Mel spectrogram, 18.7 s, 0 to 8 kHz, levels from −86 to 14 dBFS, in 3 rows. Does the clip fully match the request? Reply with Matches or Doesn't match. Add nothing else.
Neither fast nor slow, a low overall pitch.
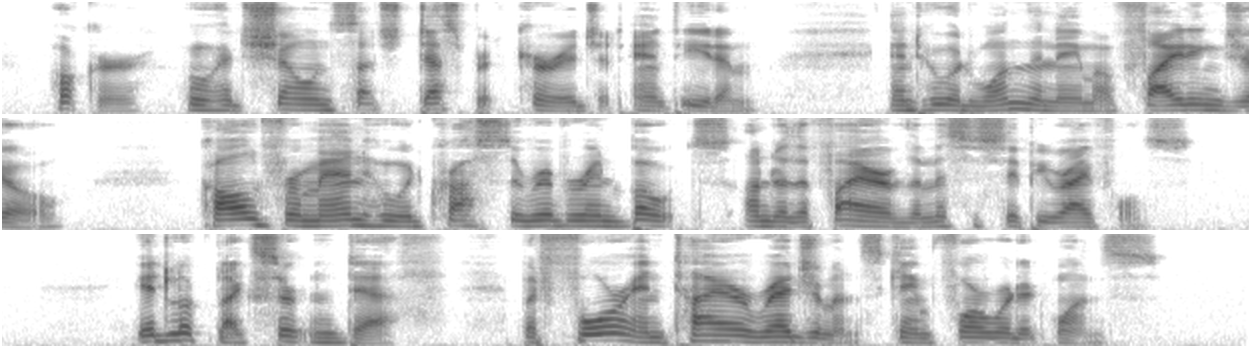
Matches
